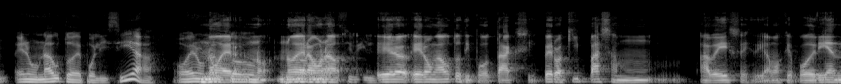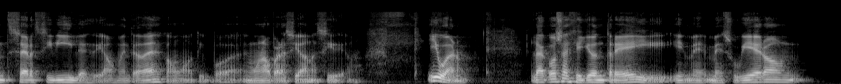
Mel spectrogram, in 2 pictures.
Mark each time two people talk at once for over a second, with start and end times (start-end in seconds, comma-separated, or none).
2.0-3.9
